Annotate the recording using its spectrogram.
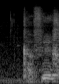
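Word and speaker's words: Kafih: Rabbi Yosef Kabach, Kafich as it should be pronounced, was one of the giants of Yemen.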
